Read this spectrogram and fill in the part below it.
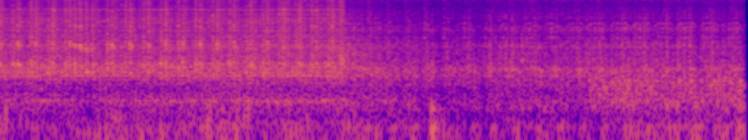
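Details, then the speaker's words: Renault Clio engine in a destruction test, oil drained after a dish-soap flush, no oil, restarted on hairspray after hydrolock: harsh metallic clatter at about three beats a second, loud then easing. "Can you believe that that's back running? Now I've got no oil in it, so got no oil, no soap, everything's open."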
